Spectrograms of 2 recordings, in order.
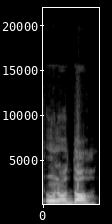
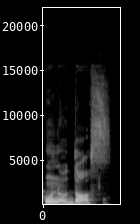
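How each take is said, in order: First: The word endings are clipped short. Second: The word endings are fully pronounced.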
